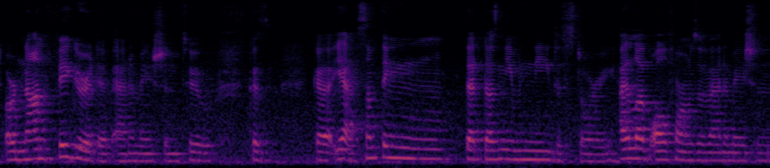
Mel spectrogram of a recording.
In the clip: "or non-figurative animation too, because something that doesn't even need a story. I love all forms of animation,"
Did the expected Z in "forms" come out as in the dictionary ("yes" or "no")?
yes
